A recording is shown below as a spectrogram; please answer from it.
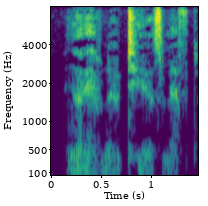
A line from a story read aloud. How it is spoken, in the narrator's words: answered me quietly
